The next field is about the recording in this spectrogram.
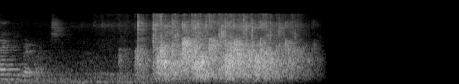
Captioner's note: crowd applauding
